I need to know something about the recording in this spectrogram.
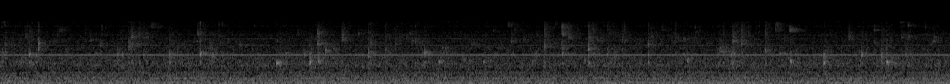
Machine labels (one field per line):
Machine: pump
